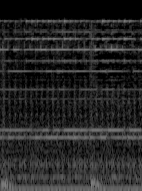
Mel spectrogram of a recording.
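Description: A telephone rings inside the video game RoboCop: Rogue City, a quiet electronic ringing tone with steady high pitched warbling and a couple of soft low thumps, no speech.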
